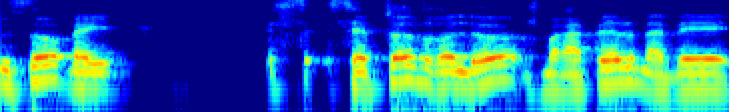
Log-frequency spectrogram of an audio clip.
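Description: At a fairly slow pace, a man speaks with a medium pitch and a dark, mellow tone. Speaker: insurance broker. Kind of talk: casual chat.

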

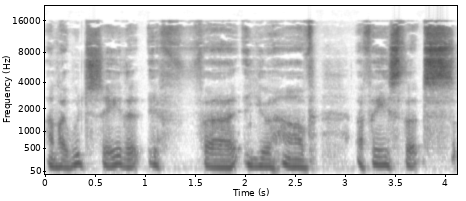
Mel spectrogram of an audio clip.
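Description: Music plays in the background as a man with a Scottish accent and fairly high pitch speaks with ordinary pitch variation. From Scotland, Livingston. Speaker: listener sending a product review. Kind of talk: recorded product review.

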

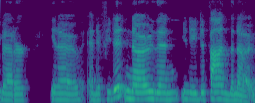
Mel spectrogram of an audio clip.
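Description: A woman talks at a moderate pace in a normal speaking voice. Her pitch is medium. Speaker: Bible study participant. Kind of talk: group Bible study discussion. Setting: video call.

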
